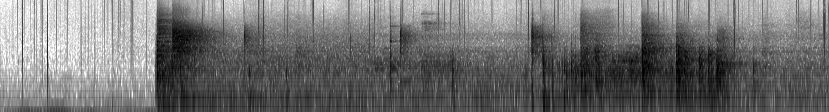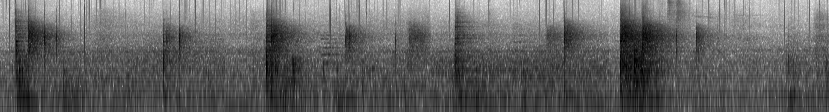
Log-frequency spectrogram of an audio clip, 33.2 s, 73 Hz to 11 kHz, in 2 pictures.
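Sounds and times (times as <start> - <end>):
billiard balls on a pool table: 3.1 - 33.1.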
